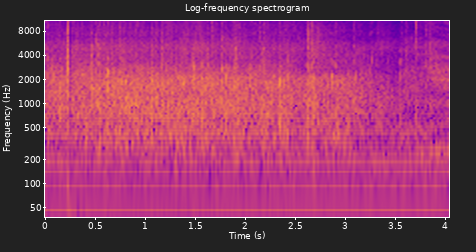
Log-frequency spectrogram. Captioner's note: applause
